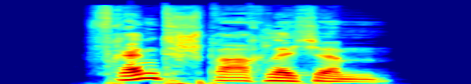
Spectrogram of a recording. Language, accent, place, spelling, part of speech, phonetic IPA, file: German, Germany, Berlin, fremdsprachlichem, adjective, [ˈfʁɛmtˌʃpʁaːxlɪçm̩], De-fremdsprachlichem.ogg
- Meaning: strong dative masculine/neuter singular of fremdsprachlich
